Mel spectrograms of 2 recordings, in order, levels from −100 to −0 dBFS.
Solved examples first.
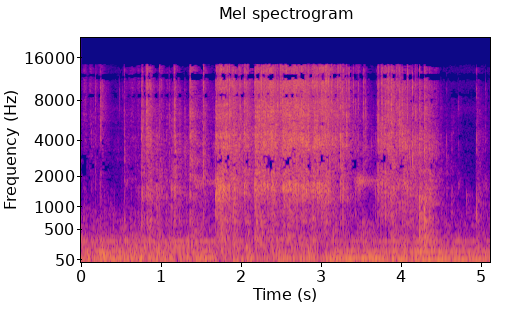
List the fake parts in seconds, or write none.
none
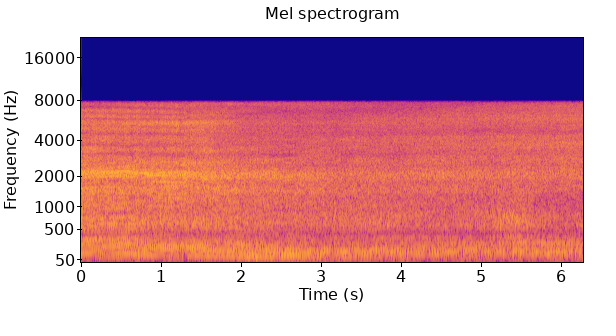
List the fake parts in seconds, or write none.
1.3-2.2 (autoencoder, DAC-VAE)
